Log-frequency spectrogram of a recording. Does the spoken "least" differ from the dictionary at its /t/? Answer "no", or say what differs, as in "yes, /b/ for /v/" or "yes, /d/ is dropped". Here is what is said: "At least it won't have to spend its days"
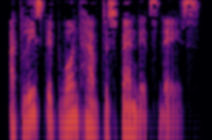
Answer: no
